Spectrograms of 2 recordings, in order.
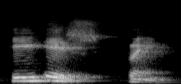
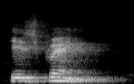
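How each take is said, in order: First: The word is is said in full. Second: Is is reduced to a z sound. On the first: "They hardly say he is playing" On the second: "he's playing, ... is a weak form of is"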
